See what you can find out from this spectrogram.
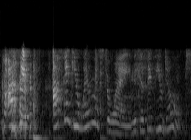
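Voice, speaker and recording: A woman's voice: sits high, big pitch swings, normal speed. A woman playing a suave, threatening male blackmailer in a comic live reading of an old radio play. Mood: suave menace. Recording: echoey room, heavy noise, dull sound.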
